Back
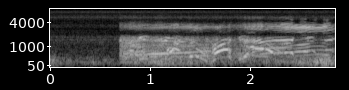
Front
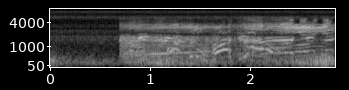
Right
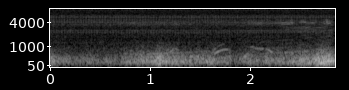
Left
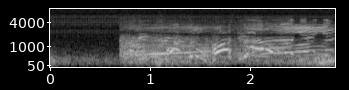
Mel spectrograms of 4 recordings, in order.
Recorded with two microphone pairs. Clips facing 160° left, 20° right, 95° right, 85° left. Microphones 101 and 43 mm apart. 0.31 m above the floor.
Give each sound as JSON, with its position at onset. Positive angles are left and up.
{"t": 0.7, "sound": "a shout", "azimuth_deg": 95}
